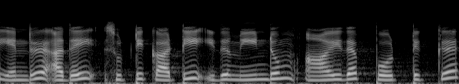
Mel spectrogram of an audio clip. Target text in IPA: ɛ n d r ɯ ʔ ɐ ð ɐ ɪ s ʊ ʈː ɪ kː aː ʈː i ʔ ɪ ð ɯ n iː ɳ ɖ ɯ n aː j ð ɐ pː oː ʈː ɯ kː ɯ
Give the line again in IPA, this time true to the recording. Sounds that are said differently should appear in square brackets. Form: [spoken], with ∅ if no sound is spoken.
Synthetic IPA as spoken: ɛ n d r ɯ ʔ ɐ ð ɐ ɪ s ʊ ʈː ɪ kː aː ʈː i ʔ ɪ ð ɯ [m] iː ɳ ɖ ɯ [m] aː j ð ɐ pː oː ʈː ɯ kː ɯ

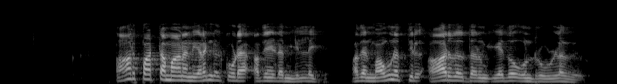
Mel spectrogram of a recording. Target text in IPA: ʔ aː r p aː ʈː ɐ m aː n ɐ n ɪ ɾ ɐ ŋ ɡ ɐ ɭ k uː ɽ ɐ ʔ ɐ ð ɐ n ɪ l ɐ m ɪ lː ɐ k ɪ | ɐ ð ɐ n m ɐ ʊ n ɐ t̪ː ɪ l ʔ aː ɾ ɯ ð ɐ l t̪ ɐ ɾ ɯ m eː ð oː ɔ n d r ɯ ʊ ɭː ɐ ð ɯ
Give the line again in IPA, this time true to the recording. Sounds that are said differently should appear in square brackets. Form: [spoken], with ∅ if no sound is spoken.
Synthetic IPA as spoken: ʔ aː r p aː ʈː ɐ m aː n ɐ n ɪ ɾ ɐ ŋ ɡ ɐ ɭ k uː ɽ ɐ ʔ ɐ ð ɐ n ɪ [ɽ] ɐ m ɪ lː ɐ [∅] ɪ | ɐ ð ɐ n m ɐ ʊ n ɐ t̪ː ɪ l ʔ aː ɾ ɯ ð ɐ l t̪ ɐ ɾ ɯ m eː ð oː ɔ n d r ɯ ʊ ɭː ɐ ð ɯ

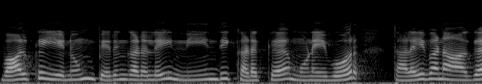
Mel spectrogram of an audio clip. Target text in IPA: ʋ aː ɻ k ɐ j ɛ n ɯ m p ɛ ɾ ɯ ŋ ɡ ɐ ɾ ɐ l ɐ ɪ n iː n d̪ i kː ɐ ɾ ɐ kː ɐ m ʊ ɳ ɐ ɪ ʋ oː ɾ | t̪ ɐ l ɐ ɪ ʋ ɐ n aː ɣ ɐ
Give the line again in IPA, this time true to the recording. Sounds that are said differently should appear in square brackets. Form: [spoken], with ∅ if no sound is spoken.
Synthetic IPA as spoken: ʋ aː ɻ k ɐ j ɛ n ɯ m p ɛ ɾ ɯ ŋ ɡ ɐ [ɽ] ɐ l ɐ ɪ n iː n d̪ i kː ɐ [ɽ] ɐ kː ɐ m ʊ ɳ ɐ ɪ ʋ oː ɾ | t̪ ɐ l ɐ ɪ ʋ ɐ n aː ɣ ɐ

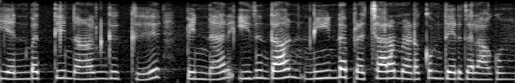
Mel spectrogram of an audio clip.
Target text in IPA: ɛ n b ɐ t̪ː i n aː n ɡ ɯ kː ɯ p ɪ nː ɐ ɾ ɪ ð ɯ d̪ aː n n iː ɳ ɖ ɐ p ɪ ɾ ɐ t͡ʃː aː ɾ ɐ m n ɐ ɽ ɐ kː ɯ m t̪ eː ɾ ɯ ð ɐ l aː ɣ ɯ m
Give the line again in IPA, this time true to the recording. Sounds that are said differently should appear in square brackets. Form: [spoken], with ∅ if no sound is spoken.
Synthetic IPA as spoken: ɛ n b ɐ t̪ː i n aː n ɡ ɯ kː ɯ p ɪ nː ɐ ɾ ɪ ð ɯ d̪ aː n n iː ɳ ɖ ɐ p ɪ ɾ ɐ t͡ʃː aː ɾ ɐ m n ɐ ɽ ɐ kː ɯ m t̪ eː ɾ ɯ ð ɐ l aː ɣ ɯ m

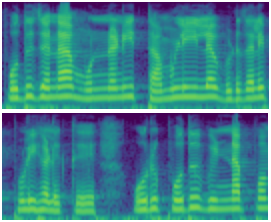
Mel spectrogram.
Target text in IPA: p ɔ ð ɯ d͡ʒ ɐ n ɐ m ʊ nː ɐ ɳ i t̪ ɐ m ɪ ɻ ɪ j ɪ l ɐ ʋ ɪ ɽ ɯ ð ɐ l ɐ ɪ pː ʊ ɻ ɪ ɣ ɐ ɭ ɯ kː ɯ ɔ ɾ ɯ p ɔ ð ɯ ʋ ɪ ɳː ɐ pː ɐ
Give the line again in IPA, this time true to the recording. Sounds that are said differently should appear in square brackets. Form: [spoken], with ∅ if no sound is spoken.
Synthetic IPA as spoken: p ɔ ð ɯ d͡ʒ ɐ n ɐ m ʊ nː ɐ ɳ i t̪ ɐ m ɪ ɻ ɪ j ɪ l ɐ ʋ ɪ ɽ ɯ ð ɐ l ɐ ɪ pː ʊ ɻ ɪ ɣ ɐ ɭ ɯ kː ɯ ɔ ɾ ɯ p ɔ ð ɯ ʋ ɪ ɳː ɐ pː ɐ

